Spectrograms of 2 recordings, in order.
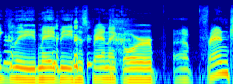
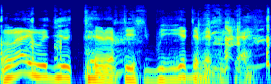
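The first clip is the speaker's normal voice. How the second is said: put-on French accent. Retelling what the art teacher said to Dalton: imitating the art teacher's accent. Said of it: "whatever accent she's doing".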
